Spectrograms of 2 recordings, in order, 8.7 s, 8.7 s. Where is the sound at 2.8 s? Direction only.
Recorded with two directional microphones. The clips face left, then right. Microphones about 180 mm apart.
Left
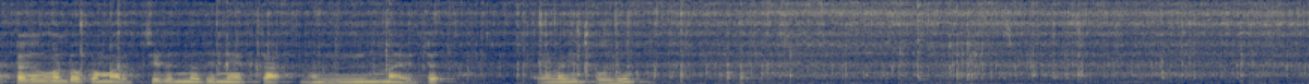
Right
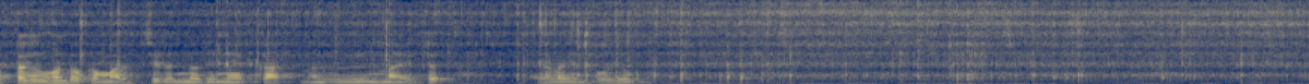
15° left (ahead or behind).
